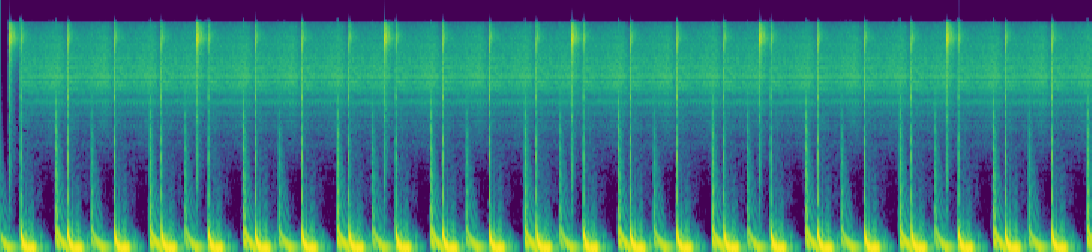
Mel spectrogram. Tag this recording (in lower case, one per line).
music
